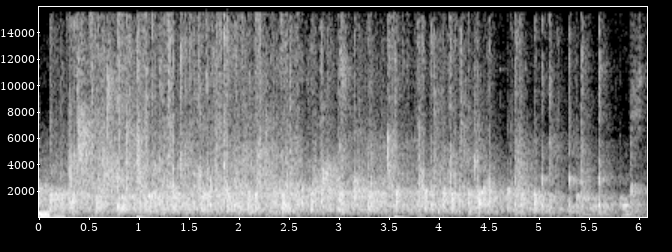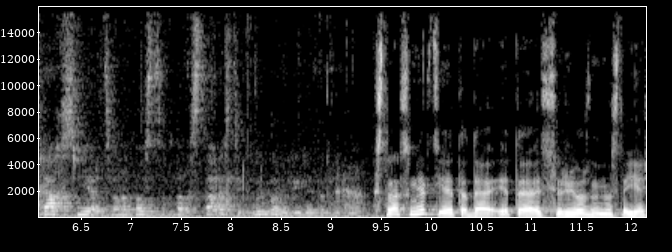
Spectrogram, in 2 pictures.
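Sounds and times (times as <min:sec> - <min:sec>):
audience applause: 0:00.0 - 0:05.7
speech: 0:06.5 - 0:12.1.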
